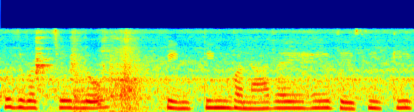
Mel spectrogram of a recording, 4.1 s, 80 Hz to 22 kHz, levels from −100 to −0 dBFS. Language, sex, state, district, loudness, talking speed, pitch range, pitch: Hindi, female, Maharashtra, Gondia, -14 LUFS, 130 wpm, 225-245 Hz, 235 Hz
